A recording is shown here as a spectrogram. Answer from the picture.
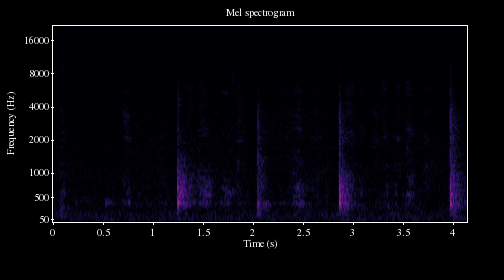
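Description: Chalk writing on a chalkboard: quiet scratching with a few sharp taps about a second apart as the chalk strikes the board.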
